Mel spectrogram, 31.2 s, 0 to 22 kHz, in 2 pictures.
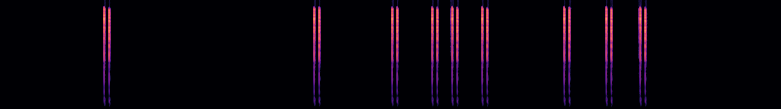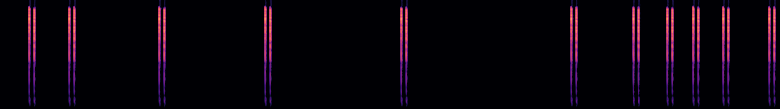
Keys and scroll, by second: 16.9 space, 17.7 alt+space, 18.7 alt+space, 23.6 alt+space, 24.6 [, 25.8-26.9 typing, 27.6 alt+space.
